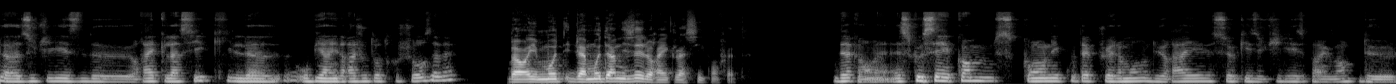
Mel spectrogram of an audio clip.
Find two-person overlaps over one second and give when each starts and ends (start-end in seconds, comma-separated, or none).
none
